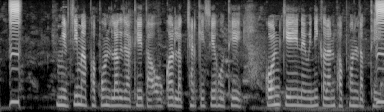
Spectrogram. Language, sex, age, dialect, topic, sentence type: Chhattisgarhi, female, 25-30, Eastern, agriculture, question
